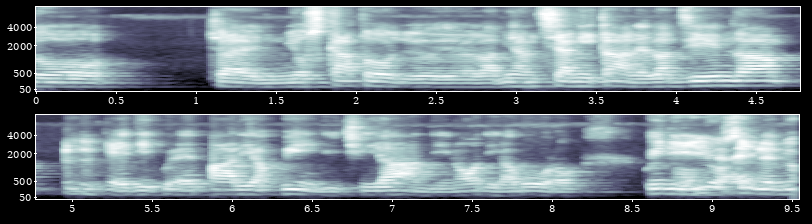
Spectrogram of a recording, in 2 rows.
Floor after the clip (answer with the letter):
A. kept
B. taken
A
